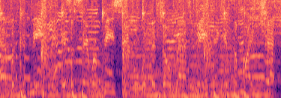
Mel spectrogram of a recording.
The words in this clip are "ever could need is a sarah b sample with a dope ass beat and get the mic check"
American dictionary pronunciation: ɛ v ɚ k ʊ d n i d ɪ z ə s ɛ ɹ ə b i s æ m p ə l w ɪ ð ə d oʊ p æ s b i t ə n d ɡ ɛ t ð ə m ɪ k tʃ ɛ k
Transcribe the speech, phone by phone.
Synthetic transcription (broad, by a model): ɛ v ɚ k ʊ d n i d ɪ s ə s ɛ ɹ ə b i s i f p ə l w ɪ ð ə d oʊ b æ s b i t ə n ɡ ɛ t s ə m ɪ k tʃ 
